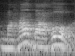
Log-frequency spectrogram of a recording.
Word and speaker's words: महाबाहो: और ये जो महाबाहो आ रहा है, ओ जो आ रहा है तीसरे चरण की समाप्ति पे, ये ओ का उच्चारण यहाँ पे ओ ही रहेगा।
